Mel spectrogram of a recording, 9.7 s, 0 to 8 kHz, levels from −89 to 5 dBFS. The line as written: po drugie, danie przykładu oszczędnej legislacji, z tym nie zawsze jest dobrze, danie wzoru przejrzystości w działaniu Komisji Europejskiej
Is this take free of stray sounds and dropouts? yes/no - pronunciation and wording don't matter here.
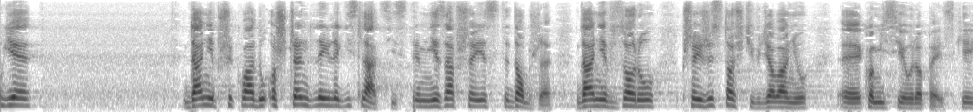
yes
